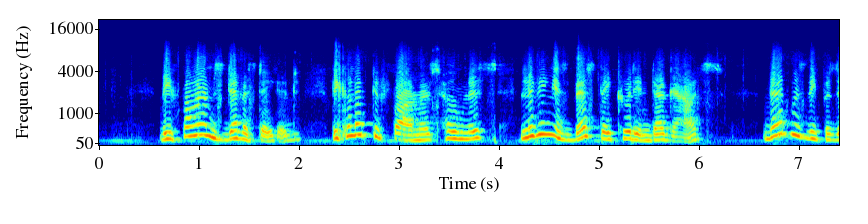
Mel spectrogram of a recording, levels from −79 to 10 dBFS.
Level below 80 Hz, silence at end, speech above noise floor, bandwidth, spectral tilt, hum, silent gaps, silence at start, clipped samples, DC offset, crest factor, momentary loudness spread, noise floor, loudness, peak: -58 dBFS; 0 s; 30 dB; 10 kHz; -7 dB/octave; none; none; 0.6 s; under 0.1%; under 0.1%; 14 dB; 10 LU; -48 dBFS; -18 LUFS; -4 dBFS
